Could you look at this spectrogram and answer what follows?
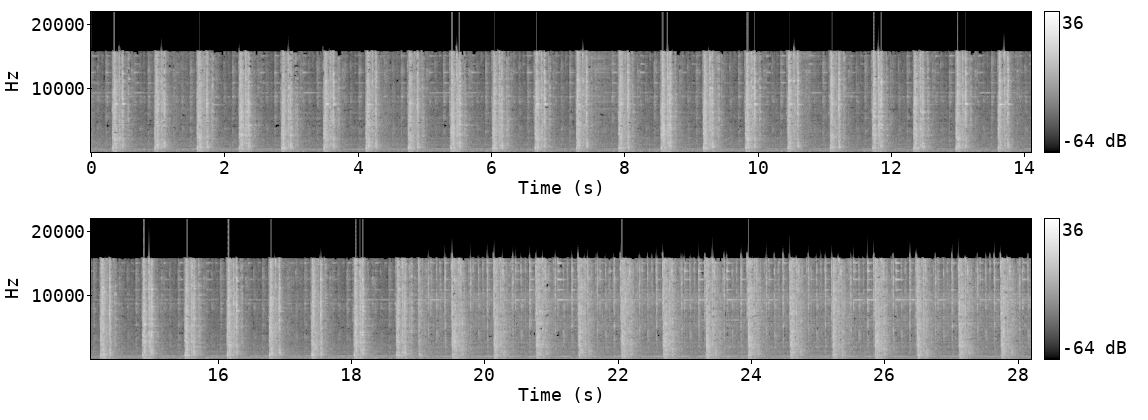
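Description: Electromechanical horse-race pinball machine's relays and stepper units clacking repeatedly over a steady electrical hum, about one and a half strokes a second, as it steps its horses forward one at a time. From about two-thirds through, the clacks come faster with extra clicks between them. The game is acting as if a ball had fallen into a hole when none has, which turned out to be a short from a contact soldered to the wrong terminal.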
